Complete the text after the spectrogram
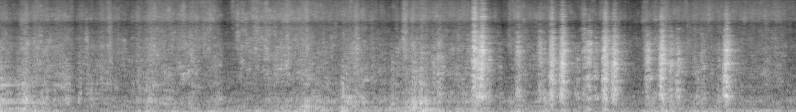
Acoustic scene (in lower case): kitchen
